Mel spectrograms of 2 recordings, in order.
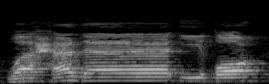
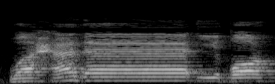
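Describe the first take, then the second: No difference in how they are said.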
